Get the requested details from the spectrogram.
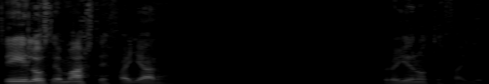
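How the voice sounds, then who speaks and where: A man's voice: medium pitch, steady tone, normal speed, darkish tone. A man preaching a sermon as a pastor, telling a story and acting out family members' voices. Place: church sanctuary.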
